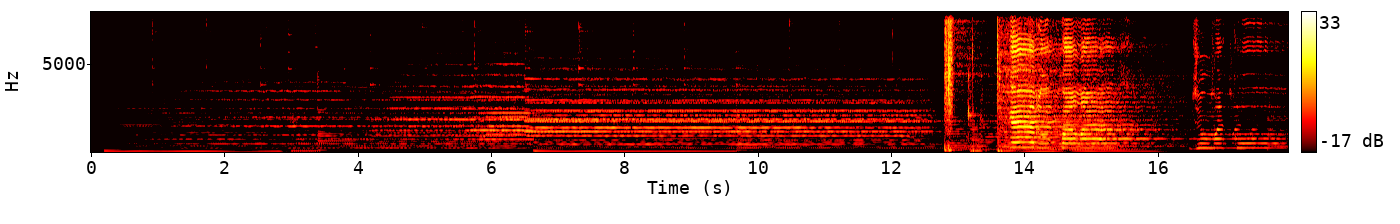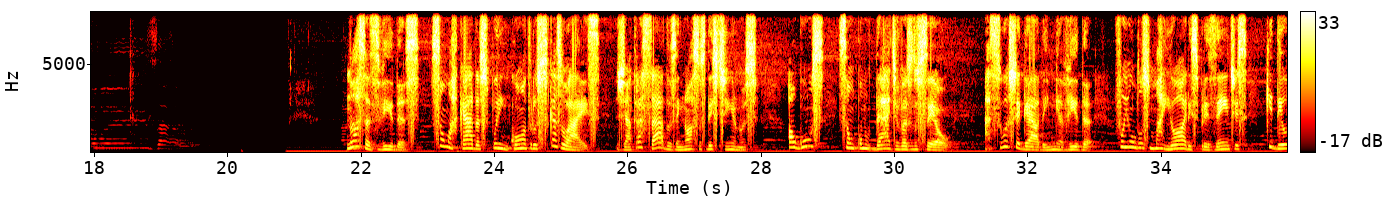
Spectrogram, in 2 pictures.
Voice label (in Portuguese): Amizade Q Virou Paixão Feminino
